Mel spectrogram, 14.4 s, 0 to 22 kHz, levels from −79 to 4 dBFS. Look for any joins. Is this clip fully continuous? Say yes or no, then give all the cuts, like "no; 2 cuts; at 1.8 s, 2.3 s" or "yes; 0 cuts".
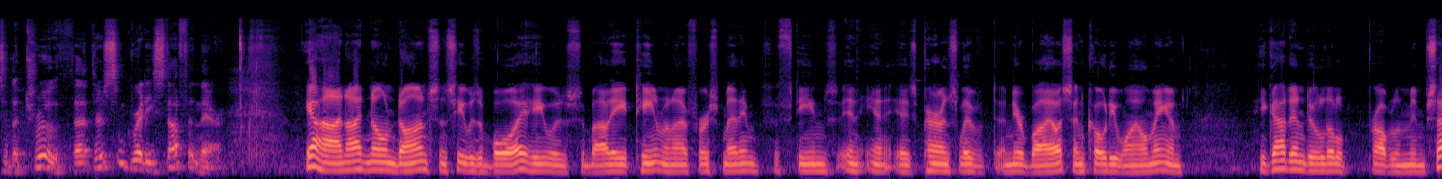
no; 1 cut; at 8.0 s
